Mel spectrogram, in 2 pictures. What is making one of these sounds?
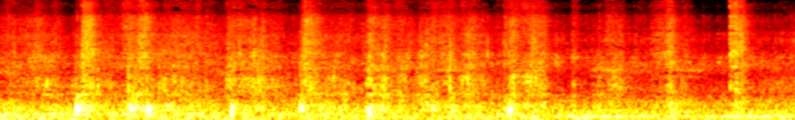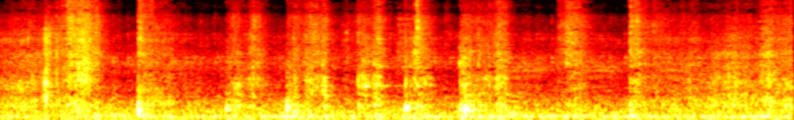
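Wet cement slops out of a plastic bucket.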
